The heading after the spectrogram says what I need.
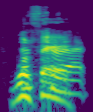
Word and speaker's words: Wolfe: The the E is silent, I guess, right? Yeah. Wolf.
